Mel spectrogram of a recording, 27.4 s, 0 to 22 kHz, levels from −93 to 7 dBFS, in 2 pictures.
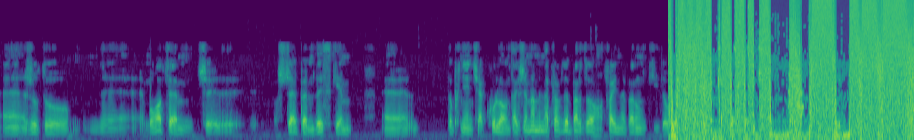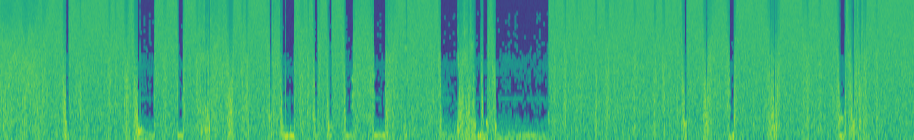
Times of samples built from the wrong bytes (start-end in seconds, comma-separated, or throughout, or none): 10.03-27.43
